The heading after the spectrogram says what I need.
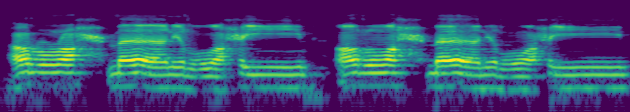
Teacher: ketika pengucapan ar-rah, nah itu jangan terlalu berlebihan karena di situ ada sifat nanti hamas ya, hamasnya jangan terlalu berlebihan. Ar-rah, nah biasa aja ar-rahmanir rahim, ar-rahmanir rahim, seperti itu ya.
